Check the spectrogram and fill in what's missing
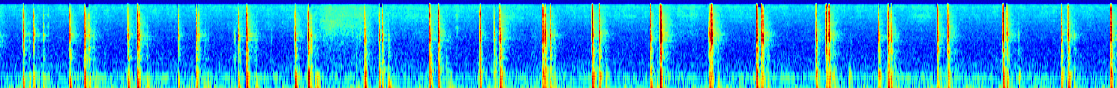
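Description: Long red nails tap and scratch across the clear plastic of a cardboard-backed blister pack holding five small plastic tubes filled with glitter. About three dozen short, dry, bright clicks sound in an irregular series, each dying away almost instantly, with faint scratchy rustle and a low hum between them.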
